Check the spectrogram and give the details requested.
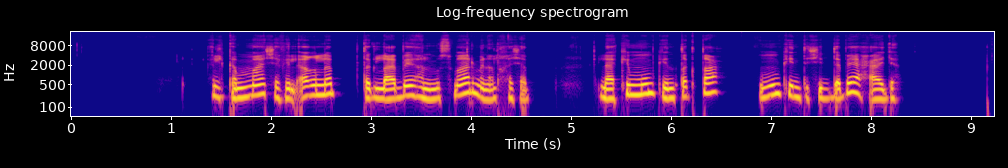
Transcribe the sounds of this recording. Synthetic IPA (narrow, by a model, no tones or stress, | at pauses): ʔalkamːaːʃafilʔaɣlab̚t̪ɑɡlɑʕbiːɦalmusmɑːɾˤminalxaʃab̚ | laːkinmumkint̪ɨɡt̪ˤɑʕ | wimumkint̪i̥ʃid̪ːabiːhaħaːɟa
